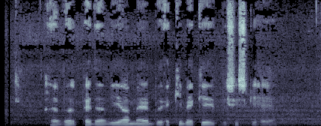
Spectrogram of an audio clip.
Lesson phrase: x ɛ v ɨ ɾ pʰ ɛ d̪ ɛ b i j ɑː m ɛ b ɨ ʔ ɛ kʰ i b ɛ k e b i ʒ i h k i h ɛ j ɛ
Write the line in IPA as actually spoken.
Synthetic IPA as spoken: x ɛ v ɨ ɾ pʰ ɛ d̪ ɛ v i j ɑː m ɛ b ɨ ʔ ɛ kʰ i b ɛ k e b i ʃ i ʃ k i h ɛ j ɛ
